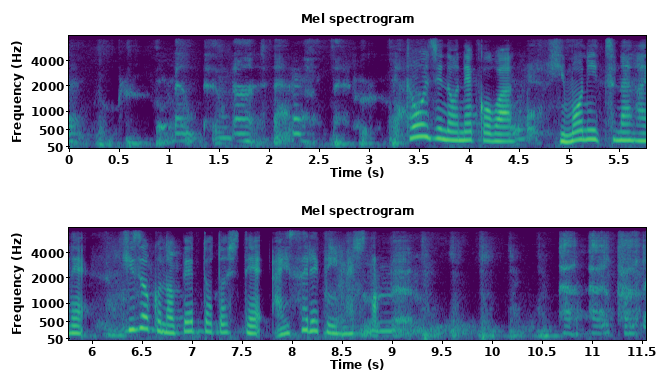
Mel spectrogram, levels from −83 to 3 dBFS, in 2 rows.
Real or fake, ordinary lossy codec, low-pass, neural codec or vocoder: fake; Opus, 64 kbps; 7.2 kHz; codec, 16 kHz, 2 kbps, X-Codec, HuBERT features, trained on LibriSpeech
